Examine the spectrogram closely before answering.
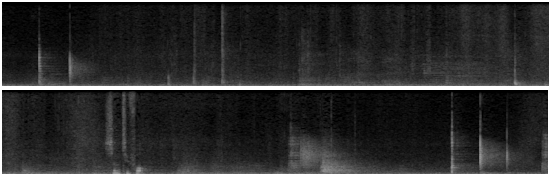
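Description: Snooker balls click sharply together.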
